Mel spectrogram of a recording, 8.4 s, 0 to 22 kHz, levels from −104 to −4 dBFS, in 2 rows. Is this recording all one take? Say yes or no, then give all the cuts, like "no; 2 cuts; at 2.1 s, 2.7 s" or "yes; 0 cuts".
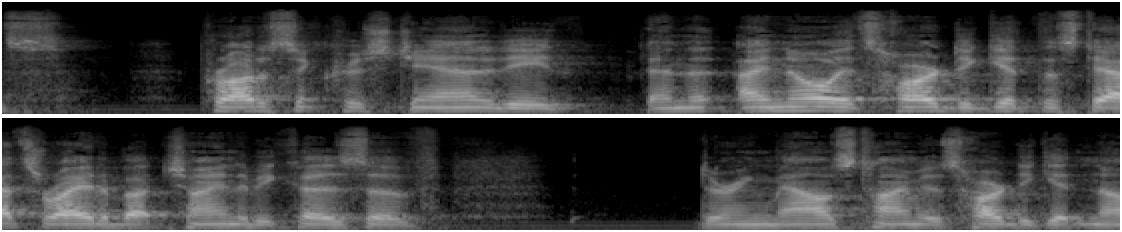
yes; 0 cuts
